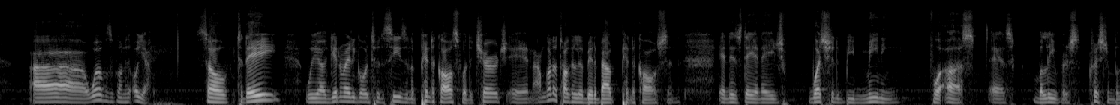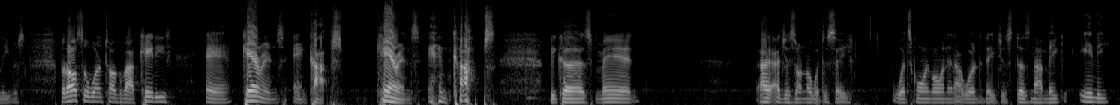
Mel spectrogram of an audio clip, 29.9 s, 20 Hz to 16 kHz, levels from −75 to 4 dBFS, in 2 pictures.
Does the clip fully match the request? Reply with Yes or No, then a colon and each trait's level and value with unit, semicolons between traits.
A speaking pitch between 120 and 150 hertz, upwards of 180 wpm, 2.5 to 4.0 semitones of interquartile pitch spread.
No: low, 135 Hz; average, 170 wpm; average, 3.7 semitones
